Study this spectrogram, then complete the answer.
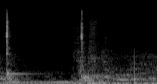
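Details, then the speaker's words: LS-swapped Nissan 350Z, key turned on after refitting the ECU to prime the fuel pump, engine off: a few sharp irregular ticks, about four in under two seconds; owner suspects an earlier jump-start damaged electrics, and an IPDM swap changed nothing. "i went to put the key in to turn it on to make sure the fuel pump primed and let me show you what i found ah man am i over this no good has come out of anything i got some wack-ass noise down here"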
